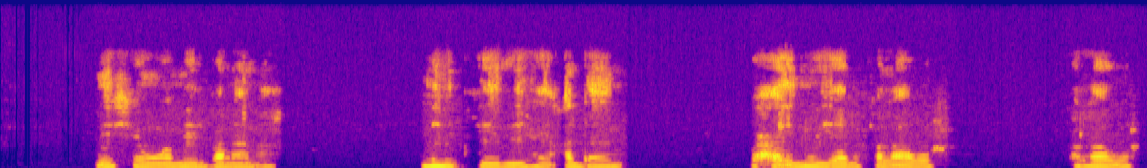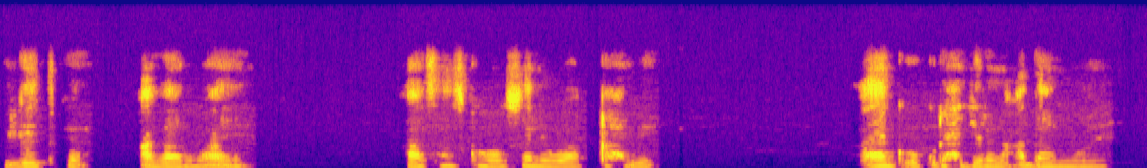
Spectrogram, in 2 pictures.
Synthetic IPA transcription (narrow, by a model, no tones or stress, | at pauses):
mikɛnwaːmiːlbɐnaːnʔɐh | mɪnɪt̪kʰɛːdijɦɛʕad̪aːn | wɑħaːʔɪnɔːjaːlɔfɐla̰ːwʊɾ | fɐlaːwʊɾɡɛːt̪kʰɐ | ʕɑ̰ɣaːɾwa̰ːjɛ | ʔasaːskʰɐhɔːsɐnɛwɑːqɑħlɛ | ʔaːɡɔːkʊɖɛħd͡ʒɪɾɐnɐʕa̰d̪aːnwaːjɛ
